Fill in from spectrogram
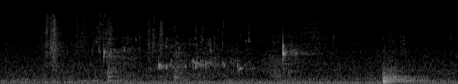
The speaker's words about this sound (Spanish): Se sienta y se sirve agua de una jarra.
